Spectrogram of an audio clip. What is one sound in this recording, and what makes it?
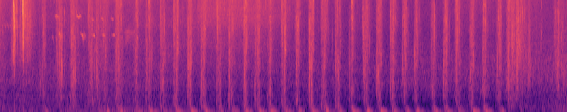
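Quick footsteps run over dirt and grass.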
